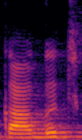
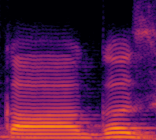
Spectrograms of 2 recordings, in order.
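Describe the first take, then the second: First: The last consonant is a plain j sound. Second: The last consonant is a z sound. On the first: This is how people commonly say it. The speaker calls it wrong. "हम कागज कह देते हैं" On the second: This is the original Persian-Arabic sound. The speaker calls it right. "लेकिन कागज़ ही होता है वो"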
